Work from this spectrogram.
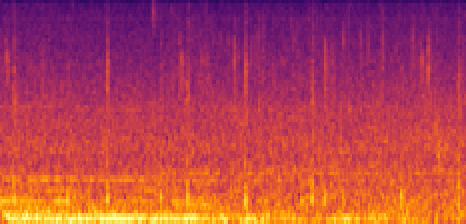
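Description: Steady rain falls in the video game The Evil Within, a dense even patter of drops spread wide across the soundscape with faint scattered taps and a low rumble beneath, no voices.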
